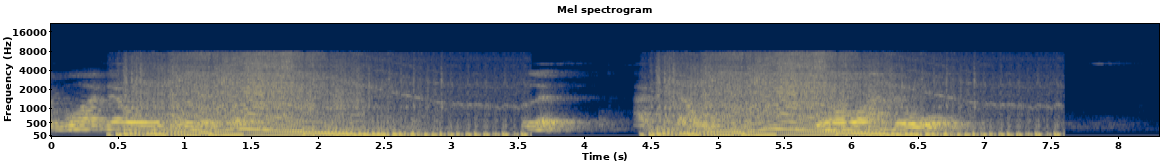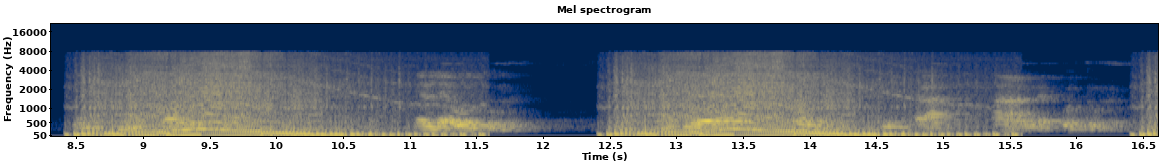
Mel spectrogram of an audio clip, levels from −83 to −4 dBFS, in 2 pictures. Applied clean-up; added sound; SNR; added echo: none; Motorcycle / Accelerating, revving, vroom; -3 dB; reverberation time 0.9 s.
